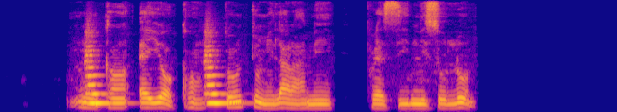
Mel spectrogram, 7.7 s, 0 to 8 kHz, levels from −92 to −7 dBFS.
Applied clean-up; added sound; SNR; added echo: none; Bowed string instrument; -5 dB; none.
